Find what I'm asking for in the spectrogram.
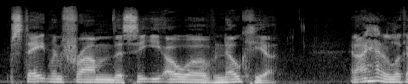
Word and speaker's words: Nokia: So it's Nokia with the emphasis on the first syllable, ladies and gentlemen. I used to call it Nokia, but now I learned it's Nokia. – And well, it's kind of Nokia in the United States. I think in Finland they say Nokia.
